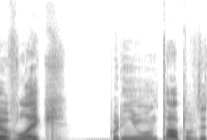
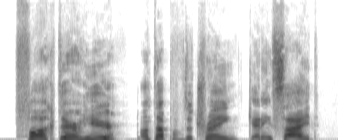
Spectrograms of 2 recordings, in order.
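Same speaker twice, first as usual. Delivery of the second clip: high-pitched, loud, alarmed shout; 6 semitones higher, 7 dB louder than usual. Voicing a man on a train who spots the party: shouting a warning. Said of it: "he just shouts out".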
